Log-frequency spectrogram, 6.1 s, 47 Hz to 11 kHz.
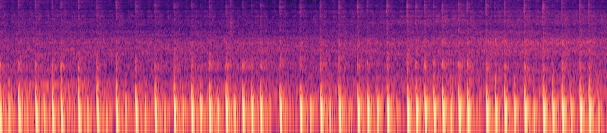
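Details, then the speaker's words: MotoBravo Roma150 scooter-engined motorcycle, reassembled and running after fuel mixture screw tweaks on the carburetor: even, quick low thumping at idle, about eight beats a second, no knock or misfire; small single running healthy. "So far, that's the progress I'm making. She's put together and running."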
